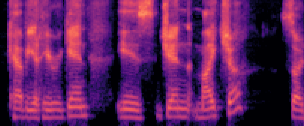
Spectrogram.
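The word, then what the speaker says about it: genmaicha: caveat here again is jen maicha so not mucha but g-e-n-m-a-i-c-h-a oh yeah right jen maicha um so japanese brian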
